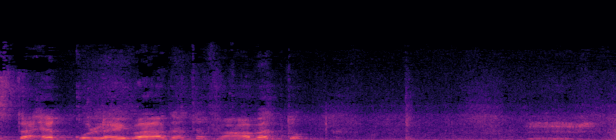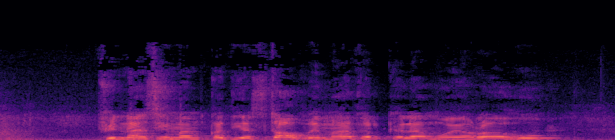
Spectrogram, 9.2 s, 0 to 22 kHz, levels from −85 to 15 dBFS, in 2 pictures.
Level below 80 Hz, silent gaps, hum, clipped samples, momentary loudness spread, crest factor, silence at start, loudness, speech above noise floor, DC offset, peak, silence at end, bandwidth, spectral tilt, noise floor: -50 dBFS; none; none; under 0.1%; 21 LU; 18 dB; 0 s; -25 LUFS; 21 dB; under 0.1%; -8 dBFS; 0 s; 15.5 kHz; -4.5 dB/octave; -45 dBFS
